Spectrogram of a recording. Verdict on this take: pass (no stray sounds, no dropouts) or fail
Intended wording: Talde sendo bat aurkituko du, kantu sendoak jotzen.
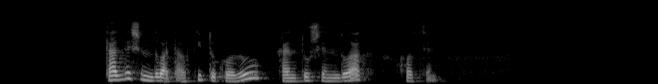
pass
